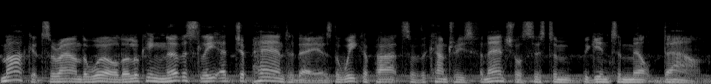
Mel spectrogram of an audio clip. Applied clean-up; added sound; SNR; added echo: none; none; none; none.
